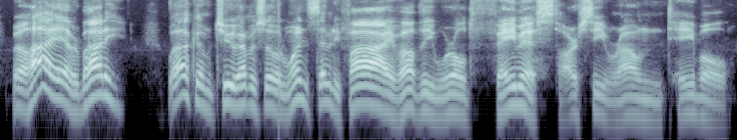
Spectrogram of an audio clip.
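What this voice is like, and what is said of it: Southern American accent. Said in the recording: “He hasn't lost his southern accent.”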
